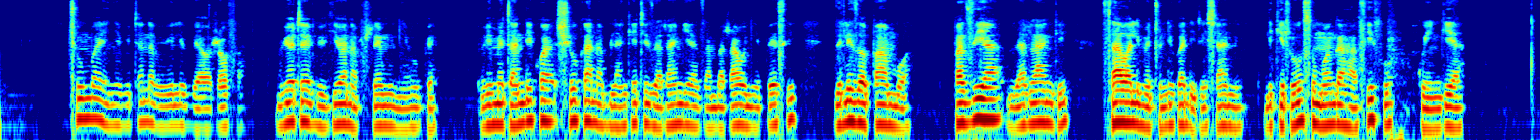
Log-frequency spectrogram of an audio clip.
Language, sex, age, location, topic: Swahili, male, 18-24, Nairobi, education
